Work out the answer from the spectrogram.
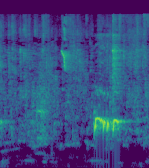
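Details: Local zebra dove song meant to coax other zebra doves into singing; a single brief, broken cooing phrase near the end follows a stretch of faint hiss and quiet background noises.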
